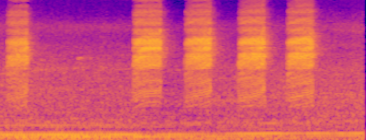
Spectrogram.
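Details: Long-tailed shrike calling out a rival: one rasping note, a pause of about a second, then four harsh buzzy notes in quick, even succession.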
